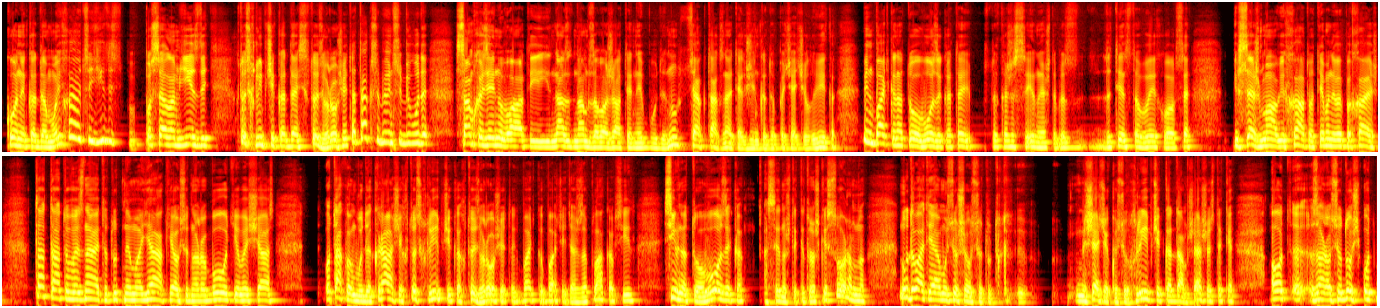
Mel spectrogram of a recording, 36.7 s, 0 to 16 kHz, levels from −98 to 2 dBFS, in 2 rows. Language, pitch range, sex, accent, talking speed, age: Russian, 125-175 Hz, male, native, 200 wpm, 50-69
